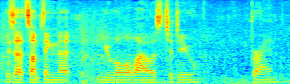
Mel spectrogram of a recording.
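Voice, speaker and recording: Lowish-voiced man gaming amid rain and thunder. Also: monotone, fast talker. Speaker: player in a tabletop sci-fi role-playing game. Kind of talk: casual game-table chat. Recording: noisy, rain and thunder ambience behind.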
